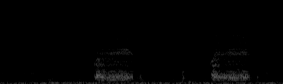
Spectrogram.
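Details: A wild barn owl female greets her mate on leaving the nest: two coarse, wheezy hiss bursts just over a second apart, with faint steady whistling tones and a soft click between.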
